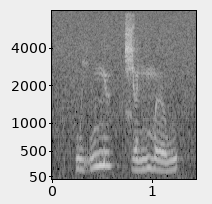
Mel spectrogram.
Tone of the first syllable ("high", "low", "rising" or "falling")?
rising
